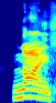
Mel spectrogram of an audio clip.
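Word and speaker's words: knife: اجي بقى نروح معلماك ان اي كي ان في الانجليش، اي كي ان في الانجليش الكي لا تنطق صح؟ اثبت لك، انت حافظ كلمه سكينه، سكينه يعني ايه؟ نايف صح؟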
